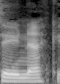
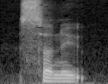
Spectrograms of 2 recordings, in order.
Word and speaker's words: Sunak: Although, can't verify this because I'm not Indian, but someone had posted on Twitter that, in fact, Rashid's surname shouldn't actually be pronounced Sunak, it should be pronounced Sanook.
